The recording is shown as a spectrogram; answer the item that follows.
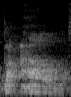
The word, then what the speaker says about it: Baal: It was called the worship of Baal, to give it the correct pronunciation, who's a fertility goddess.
